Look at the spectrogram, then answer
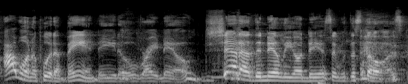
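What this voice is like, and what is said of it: Exaggerated St. Louis accent. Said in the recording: “I'm really putting the extra STL on my accent today.”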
